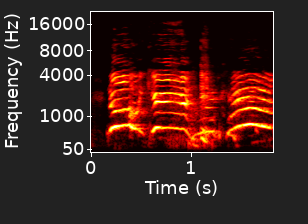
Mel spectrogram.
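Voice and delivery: exaggerated mother voice, very high, shrill, loud, drawn-out. Mocking another speaker's impression of their mother: exaggerated imitation of a mother refusing. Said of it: "Is that your impression of your mom?".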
